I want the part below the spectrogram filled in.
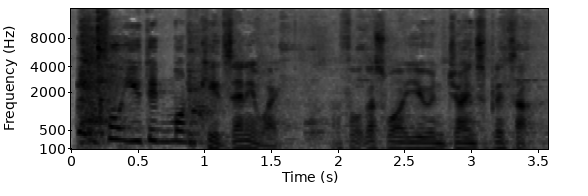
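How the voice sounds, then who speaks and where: Blokey moaning film crew guy, radio drama, lowish voice, noisy cafe clatter. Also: wildly swooping pitch, a little fast. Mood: wry, grumbling. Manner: wry, grumbling, blokey. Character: blokey, grumbling film crew man who loves food. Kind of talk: naturalistic radio drama acting.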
